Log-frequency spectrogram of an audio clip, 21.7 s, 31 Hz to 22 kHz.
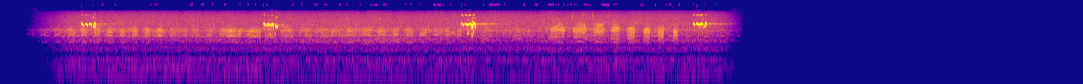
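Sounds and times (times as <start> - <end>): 
Little Grebe winter calls: 0.9 - 14.5.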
